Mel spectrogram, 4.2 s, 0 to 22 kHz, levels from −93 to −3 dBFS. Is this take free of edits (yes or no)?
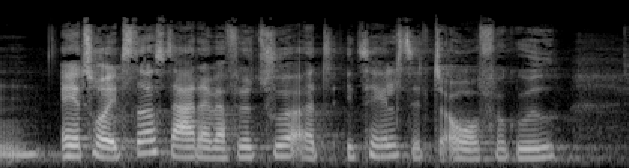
yes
